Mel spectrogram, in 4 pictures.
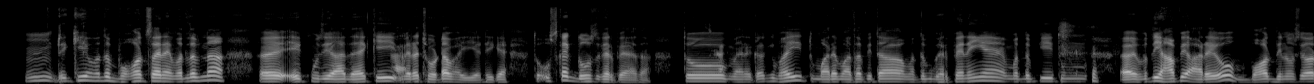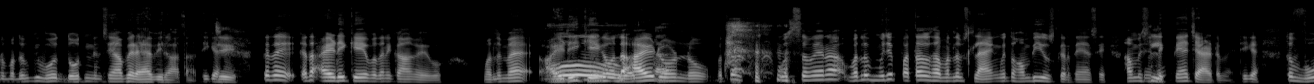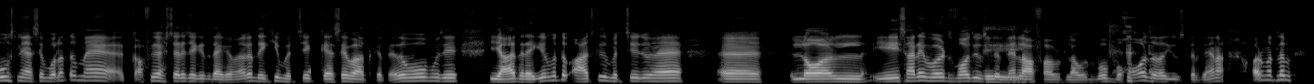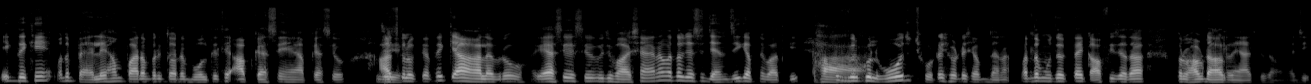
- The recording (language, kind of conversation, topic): Hindi, podcast, सोशल मीडिया ने आपकी भाषा को कैसे बदला है?
- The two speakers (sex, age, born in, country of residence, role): male, 25-29, India, India, guest; male, 35-39, India, India, host
- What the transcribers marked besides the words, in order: laugh; in English: "आई डोंट नो"; in English: "स्लैंग"; in English: "चैट"; unintelligible speech; in English: "लोल"; in English: "वर्ड्स"; in English: "यूज़"; in English: "लाफ़ आउट लाउड"; in English: "यूज़"; laugh; in English: "ब्रो?"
